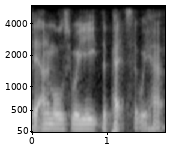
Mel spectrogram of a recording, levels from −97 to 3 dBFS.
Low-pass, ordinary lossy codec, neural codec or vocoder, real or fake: 5.4 kHz; AAC, 48 kbps; none; real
